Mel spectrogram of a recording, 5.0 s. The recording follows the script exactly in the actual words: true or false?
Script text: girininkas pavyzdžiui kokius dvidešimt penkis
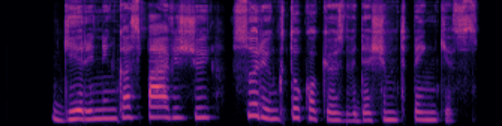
false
